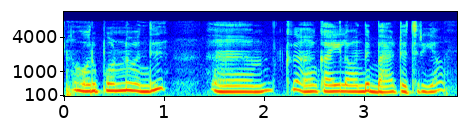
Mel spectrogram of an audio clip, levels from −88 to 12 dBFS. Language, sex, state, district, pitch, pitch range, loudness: Tamil, female, Tamil Nadu, Kanyakumari, 240 Hz, 230-270 Hz, -11 LUFS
